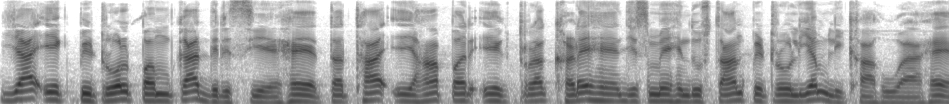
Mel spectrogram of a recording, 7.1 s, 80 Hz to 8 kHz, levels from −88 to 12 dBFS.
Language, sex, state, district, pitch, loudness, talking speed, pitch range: Hindi, male, Jharkhand, Ranchi, 140 Hz, -16 LUFS, 170 wpm, 130-155 Hz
